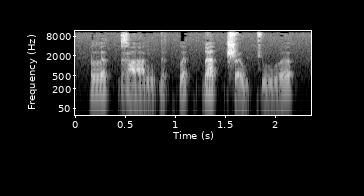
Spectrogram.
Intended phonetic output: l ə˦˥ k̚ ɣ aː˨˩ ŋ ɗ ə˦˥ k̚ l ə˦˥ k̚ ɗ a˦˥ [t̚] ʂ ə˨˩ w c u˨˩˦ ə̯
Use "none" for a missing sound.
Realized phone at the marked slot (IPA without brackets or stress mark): t̚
